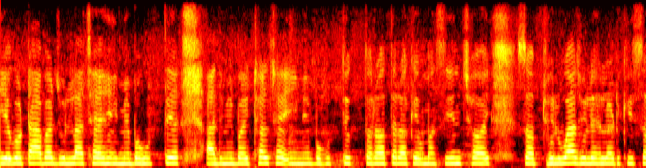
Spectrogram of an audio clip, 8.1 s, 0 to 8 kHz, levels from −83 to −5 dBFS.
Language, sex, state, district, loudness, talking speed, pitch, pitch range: Maithili, female, Bihar, Samastipur, -15 LUFS, 180 wpm, 255 Hz, 250-265 Hz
